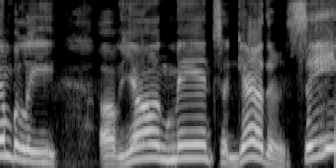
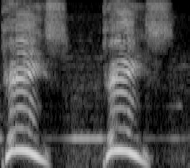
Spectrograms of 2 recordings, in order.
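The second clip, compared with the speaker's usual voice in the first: mock peace-sayers; 7 semitones higher than usual.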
